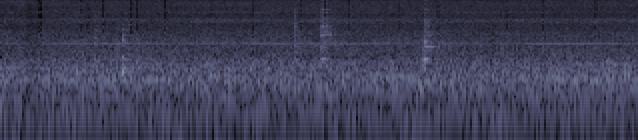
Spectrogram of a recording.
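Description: A few light metallic clinks of tools on the log splitter's steel cylinder mount and frame as the hydraulic cylinder is being unbolted, over a steady low hum.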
